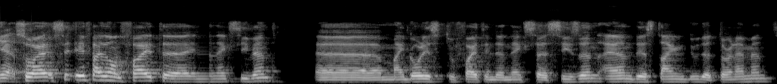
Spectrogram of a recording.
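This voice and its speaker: With a French accent, a man speaks at a moderate pace and medium pitch, his pitch varying in an ordinary way. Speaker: mixed martial arts fighter. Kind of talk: interview. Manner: halting.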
